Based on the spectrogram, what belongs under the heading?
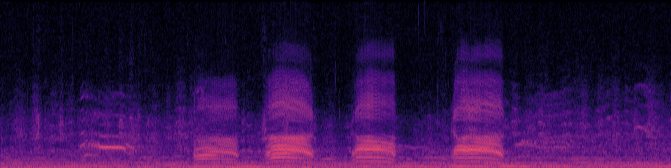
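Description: A bird giving four harsh, cawing calls in a row, about a second apart, after a fainter call about a second in.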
